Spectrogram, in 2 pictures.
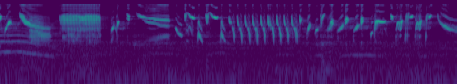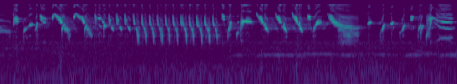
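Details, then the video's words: Mule hybrid of goldfinch and canary in full song: a long, fast medley of bright chirps and whistled slides broken by extended buzzy trills, its notes tumbling rapidly for over nine seconds. "καρδερινοκαναρο κελάηδημα (European Goldfinch carduelis mule singing)"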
